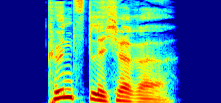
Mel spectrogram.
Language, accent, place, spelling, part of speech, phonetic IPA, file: German, Germany, Berlin, künstlichere, adjective, [ˈkʏnstlɪçəʁə], De-künstlichere.ogg
- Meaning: inflection of künstlich: 1. strong/mixed nominative/accusative feminine singular comparative degree 2. strong nominative/accusative plural comparative degree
